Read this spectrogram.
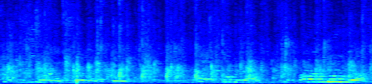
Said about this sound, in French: Alléluia. Applaudissons le Seigneur. Louons le Seigneur quelques instants.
